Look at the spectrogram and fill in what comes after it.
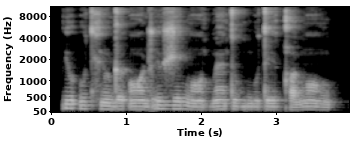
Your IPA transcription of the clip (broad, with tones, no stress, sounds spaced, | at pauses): ɾʲ u˦ ʔ u˧ t xʲ ũ˨ ɖ ɵ˨ ʔ ɔ̃ː˨ ɖ r ʉ˦ ʒ e˦ ŋ ɔ̃ː˨ t b æ̃˧ t u˧ ɡ ŋ u˨ t ɪː˧ ɡ qʰ ɵ˨ ŋ ɔ̃˦˨ ŋ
